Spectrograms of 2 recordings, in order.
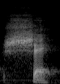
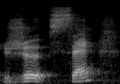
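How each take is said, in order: First: The words merge into one short reduced syllable. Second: Both words are said fully and separately. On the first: This is the casual spoken form. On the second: This is the careful form.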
